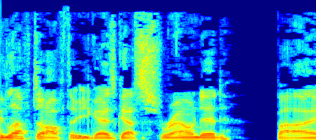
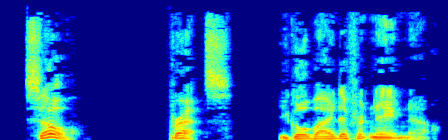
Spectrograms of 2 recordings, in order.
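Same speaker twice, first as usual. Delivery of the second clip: amused voice laced with a little chuckle; 5 semitones higher than usual. Voicing the Duke as he turns around in the hallway, chuckling while speaking. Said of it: "lets out a kind of a chuckle".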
